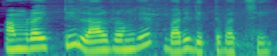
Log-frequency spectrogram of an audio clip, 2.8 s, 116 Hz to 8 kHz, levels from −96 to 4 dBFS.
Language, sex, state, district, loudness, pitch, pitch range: Bengali, female, West Bengal, Cooch Behar, -14 LUFS, 195 Hz, 170-225 Hz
